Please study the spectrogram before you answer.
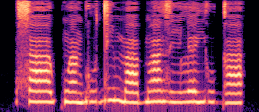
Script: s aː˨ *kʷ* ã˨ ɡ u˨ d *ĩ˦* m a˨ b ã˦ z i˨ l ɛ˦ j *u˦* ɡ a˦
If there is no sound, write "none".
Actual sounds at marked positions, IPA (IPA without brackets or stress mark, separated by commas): kʷ, i˦, u˦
